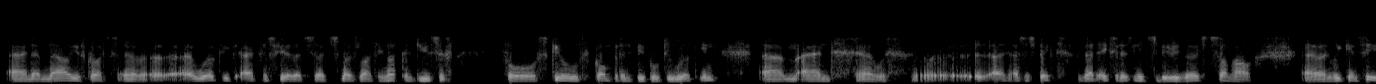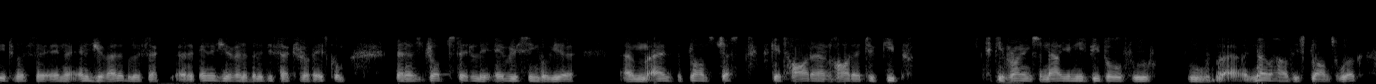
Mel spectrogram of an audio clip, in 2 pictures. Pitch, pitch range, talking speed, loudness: 90 Hz, 85-95 Hz, 195 wpm, -36 LUFS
